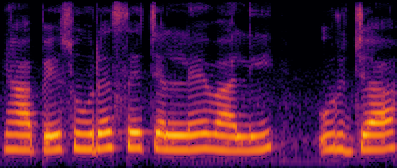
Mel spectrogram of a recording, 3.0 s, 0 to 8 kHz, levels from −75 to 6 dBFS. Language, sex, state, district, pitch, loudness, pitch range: Hindi, female, Chandigarh, Chandigarh, 230 Hz, -14 LUFS, 225-240 Hz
